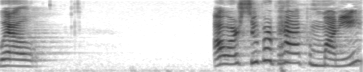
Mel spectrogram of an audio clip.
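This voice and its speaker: An extremely high-pitched woman uses a raised, projected voice with a bright, sharp tone. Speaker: political candidate. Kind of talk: political commentary vlog.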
